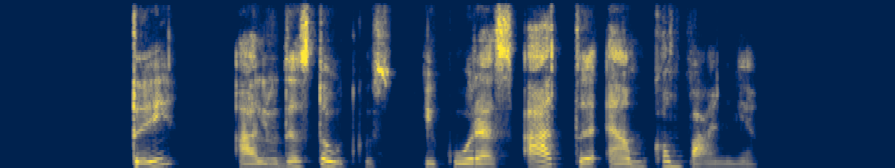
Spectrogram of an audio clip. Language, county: Lithuanian, Kaunas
